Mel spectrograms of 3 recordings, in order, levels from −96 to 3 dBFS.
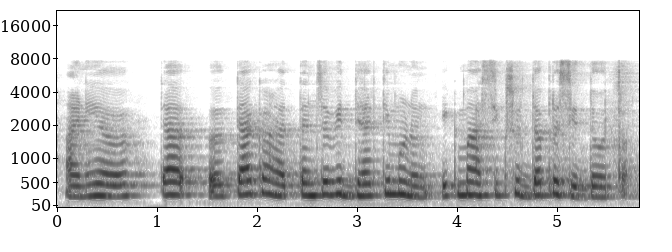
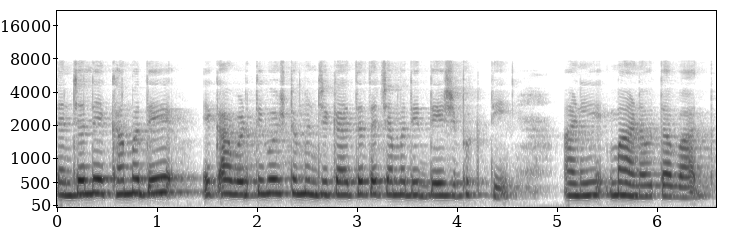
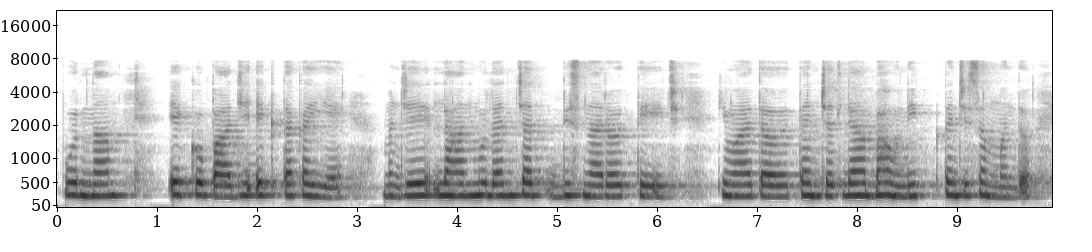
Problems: background conversations at intervals, echo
